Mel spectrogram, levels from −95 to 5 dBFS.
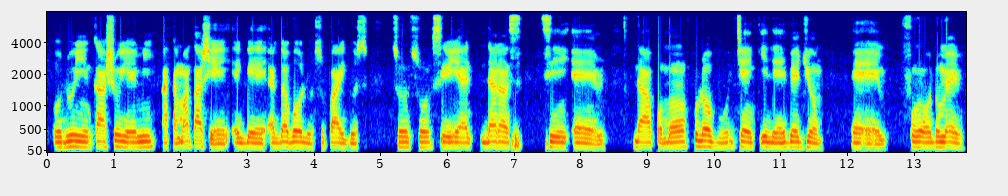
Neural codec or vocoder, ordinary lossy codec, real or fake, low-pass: vocoder, 22.05 kHz, 80 mel bands, Vocos; none; fake; 7.2 kHz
